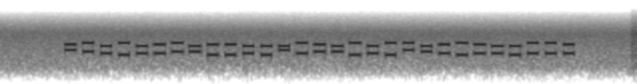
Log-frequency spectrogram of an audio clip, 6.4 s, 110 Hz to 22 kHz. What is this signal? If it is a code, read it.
DTMF, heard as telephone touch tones, dialled by machine, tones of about 110 ms, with radio hiss and a squelch burst at the end. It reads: 094345972241*687343#753541665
